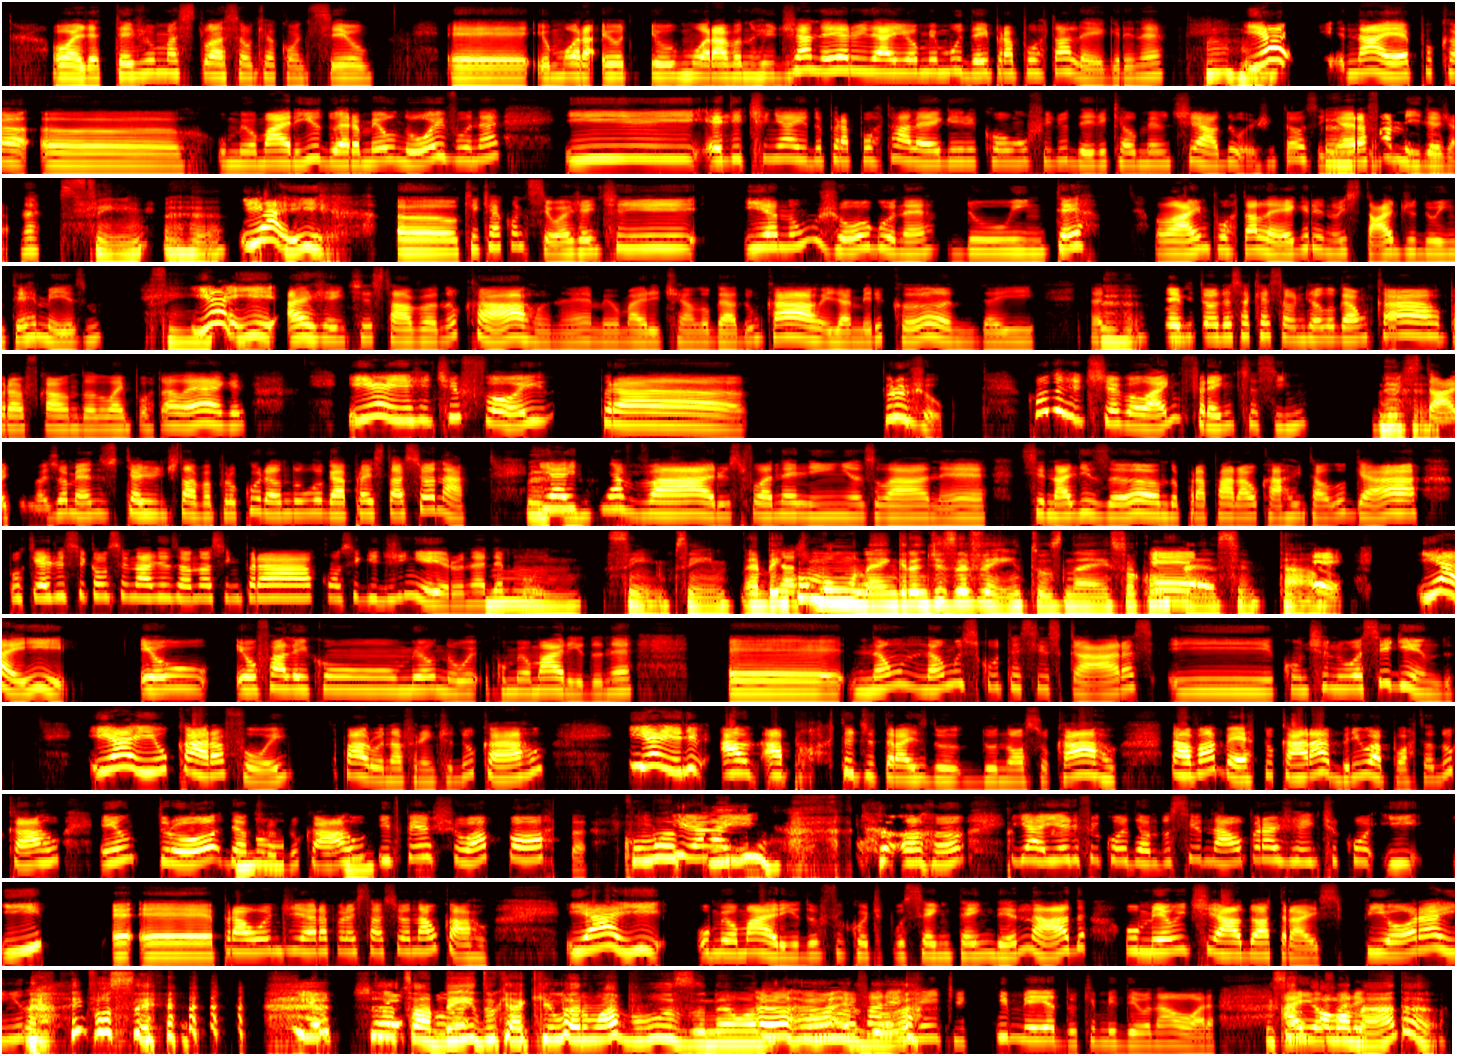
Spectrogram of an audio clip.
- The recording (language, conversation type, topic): Portuguese, podcast, Você tem alguma história de família que ainda influencia você hoje?
- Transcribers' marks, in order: chuckle; laugh; chuckle; laugh; chuckle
